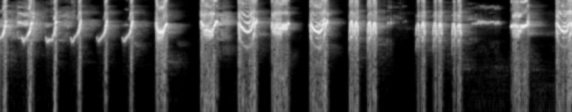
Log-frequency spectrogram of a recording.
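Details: Long-tailed shrike in full song, tutoring two young birds: a run of sharp upslurred whistles followed by loud, buzzy, looping notes and grating chips, with a short high whistle near the end.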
